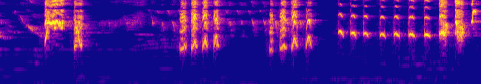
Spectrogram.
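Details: Softer snatches of long-tailed shrike song with many fill-in notes: scratchy bursts, then a quick string of short, repeated whistled pips.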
